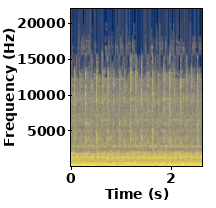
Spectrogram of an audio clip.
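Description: Stand mixer running at low speed while mixing flour batter for baked sweets, a constant close motor drone with a fast rhythmic chatter, continuous and without talk.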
